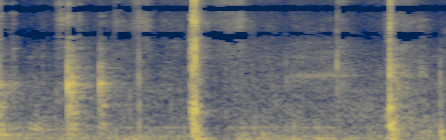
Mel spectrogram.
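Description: A few light metal clicks and taps as a brass part is hand-threaded into an oxygen regulator's body, with one sharper click about a second in.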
